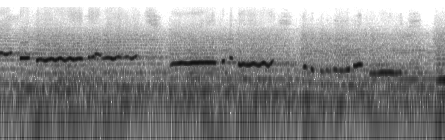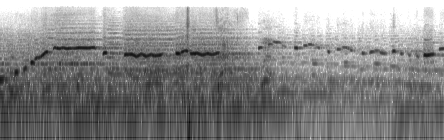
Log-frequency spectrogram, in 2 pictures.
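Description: Skilled, agile professional melodic whistling of the Hungarian Dance by a four-time world champion whistler, a lively, sweeping melody with quick runs and leaps to high notes, loud, over a steady instrumental accompaniment, with no talking.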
